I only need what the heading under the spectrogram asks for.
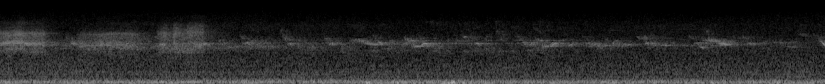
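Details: Young mockingbird fledgling being fed by an adult, calling in a rapid series of raspy, buzzy notes repeated steadily through the whole stretch, with louder bursts early on, over low rumbling background noise.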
